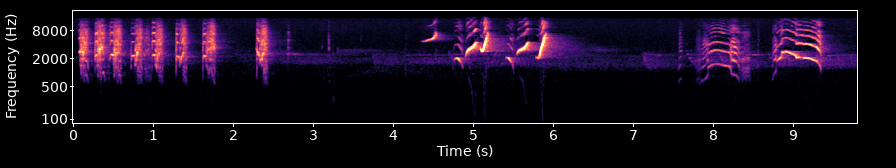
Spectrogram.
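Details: At Masons Falls in Kinglake National Park, a male lyrebird mimics various birds: a quick series of sharp repeated chips, then loud rising whistles, then ringing downslurred notes in a cluster.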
